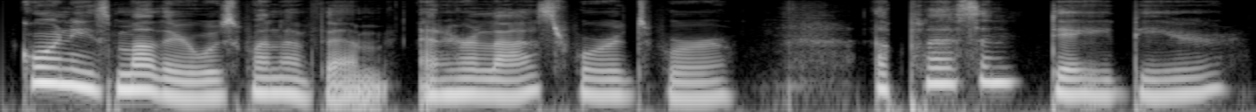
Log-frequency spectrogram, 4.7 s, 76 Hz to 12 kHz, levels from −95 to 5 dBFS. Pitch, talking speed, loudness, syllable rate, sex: 190 Hz, 180 wpm, -19 LUFS, 5.2 syllables/s, female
